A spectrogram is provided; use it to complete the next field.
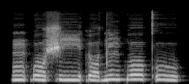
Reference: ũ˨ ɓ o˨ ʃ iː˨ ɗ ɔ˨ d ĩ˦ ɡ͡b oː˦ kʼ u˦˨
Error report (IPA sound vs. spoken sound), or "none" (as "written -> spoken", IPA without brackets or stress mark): ɔ˨ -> o˨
